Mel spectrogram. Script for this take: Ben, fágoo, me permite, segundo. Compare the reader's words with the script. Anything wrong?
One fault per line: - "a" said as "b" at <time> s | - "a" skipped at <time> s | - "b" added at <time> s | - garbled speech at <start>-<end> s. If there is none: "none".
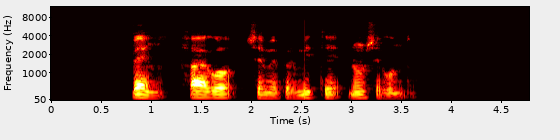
- "se" added at 2.0 s
- "nun" added at 3.0 s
